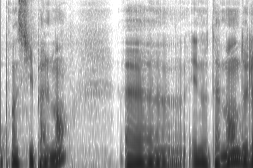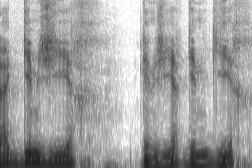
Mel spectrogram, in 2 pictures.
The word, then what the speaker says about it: Game Gear: La prononciation exacte c'est Game Gear en anglais.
